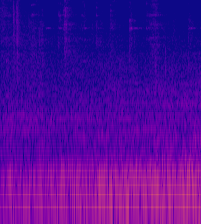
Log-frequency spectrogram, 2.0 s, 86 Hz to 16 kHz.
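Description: An old metal radon fan mounted on a hollowed-out 5-gallon bucket is switched on and spins up, its low hum building steadily louder as it starts pushing air up a duct.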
